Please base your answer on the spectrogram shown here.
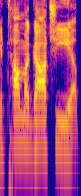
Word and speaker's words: Tamagotchi: June 27th, Bandai Namco is releasing Tamagotchi Plaza. The Nintendo Direct announcer said Tamagotchi. That's definitely not how you pronounce that, right?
